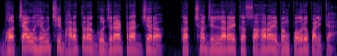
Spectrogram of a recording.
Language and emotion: Odia, neutral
